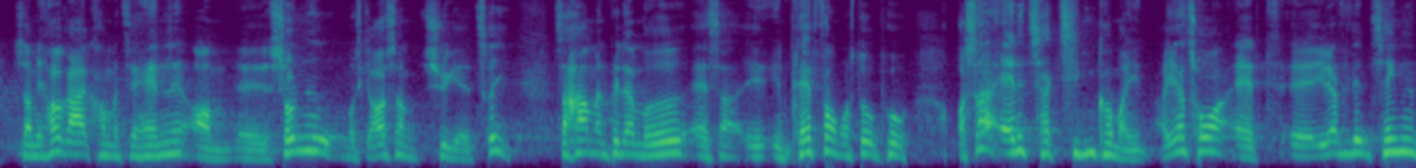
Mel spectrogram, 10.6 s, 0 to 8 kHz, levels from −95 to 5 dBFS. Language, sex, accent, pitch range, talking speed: Danish, male, native, 145-185 Hz, 260 wpm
